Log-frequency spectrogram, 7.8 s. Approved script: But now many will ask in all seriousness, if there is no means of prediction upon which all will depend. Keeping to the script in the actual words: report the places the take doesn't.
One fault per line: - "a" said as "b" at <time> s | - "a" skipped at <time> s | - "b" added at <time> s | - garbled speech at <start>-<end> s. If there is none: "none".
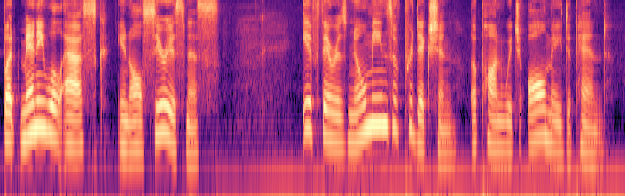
- "now" skipped at 0.2 s
- "will" said as "may" at 6.8 s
